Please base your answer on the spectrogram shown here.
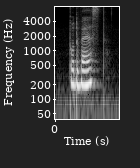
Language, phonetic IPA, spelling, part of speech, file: Czech, [ˈpodvɛːst], podvést, verb, Cs-podvést.ogg
- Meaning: to cheat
